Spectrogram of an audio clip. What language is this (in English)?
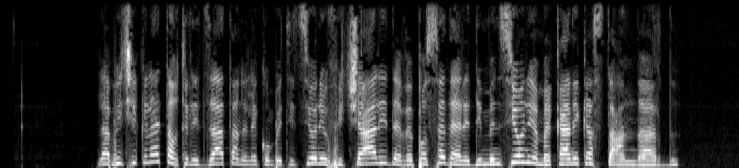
Italian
